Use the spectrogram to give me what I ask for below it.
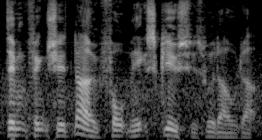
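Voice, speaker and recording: A man's voice: medium pitch, normal speed, a little hiss or hum, lightly acted. An actor with a working-class English accent playing a protective, wounded father in a naturalistic audio drama, speaking in a colloquial, emotional way. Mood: weary, confiding. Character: protective, wounded father recounting abuse by his wife.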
